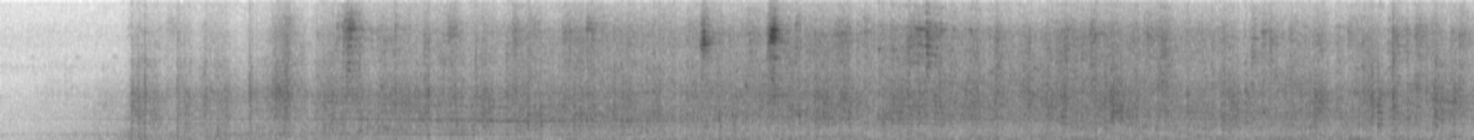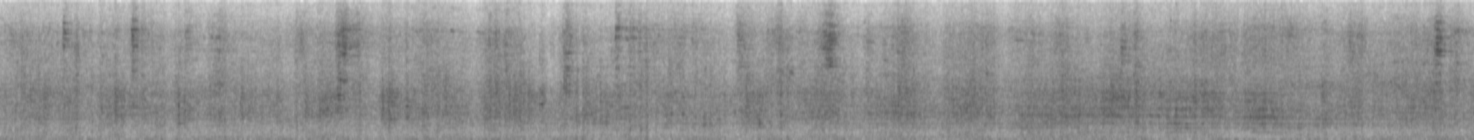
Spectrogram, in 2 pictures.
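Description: A fast double-stack intermodal freight train passing close by. Its sound rises sharply about a second in, then holds as a steady rush of rolling cars, with wheels clicking over the rail joints.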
